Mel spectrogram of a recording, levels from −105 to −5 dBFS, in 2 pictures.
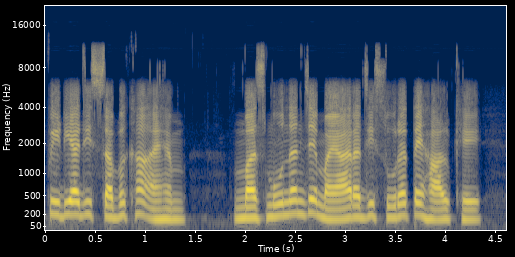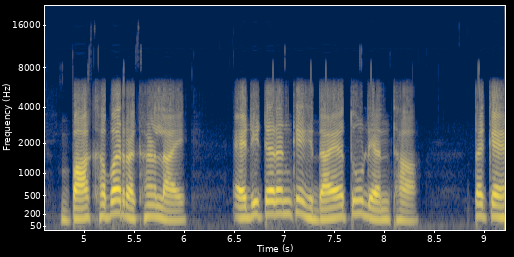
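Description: A speech clip carrying heavy Bluetooth SBC compression across its whole length: the treble thins and flickers in and out, and a gritty, grainy noise with aliasing clings to the voice, which fits a small bit pool at around 64 kbps. What sets it apart from an ordinary low-pass or a low-bitrate MP3 is the coarse, unmasked grit across a few wide bands, the likely mark of a codec with no real hearing model.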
